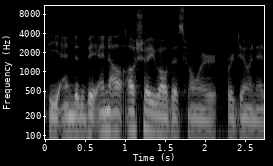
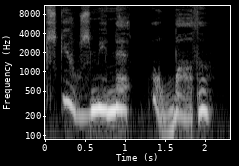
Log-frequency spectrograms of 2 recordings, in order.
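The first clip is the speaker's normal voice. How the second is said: slow, stretched-out, high-pitched, loud delivery; 13 dB louder than usual. Recording a line for a yellow video character, using the Pooh Bear voice. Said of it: "We're just going to go with the Pooh Bear voice".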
